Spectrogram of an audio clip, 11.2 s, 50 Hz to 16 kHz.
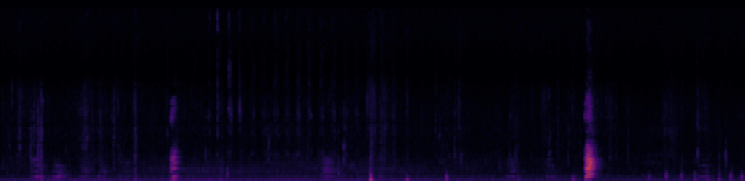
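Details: Collie puppy, 34 days old, filmed on 29 July 2012: short high yips and small barks scattered through the recording, with one loud sharp bark near the end over soft indoor rustling.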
